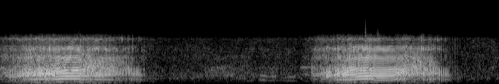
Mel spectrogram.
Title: Me Snoring VERY loud and hard I'm very tired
